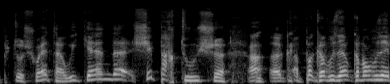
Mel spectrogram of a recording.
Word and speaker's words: Partouche: Ah bah oui, parce qu'en plus, vous avez gagné, c'est plutôt chouette, un week-end chez Partouche. Comment vous avez prononcé?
